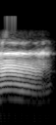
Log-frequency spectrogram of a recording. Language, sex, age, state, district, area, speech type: Tamil, male, 60+, Tamil Nadu, Viluppuram, rural, conversation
